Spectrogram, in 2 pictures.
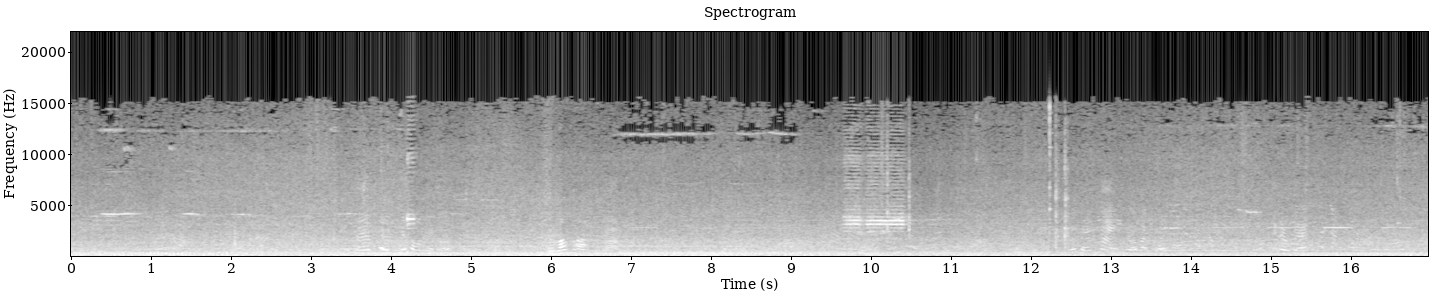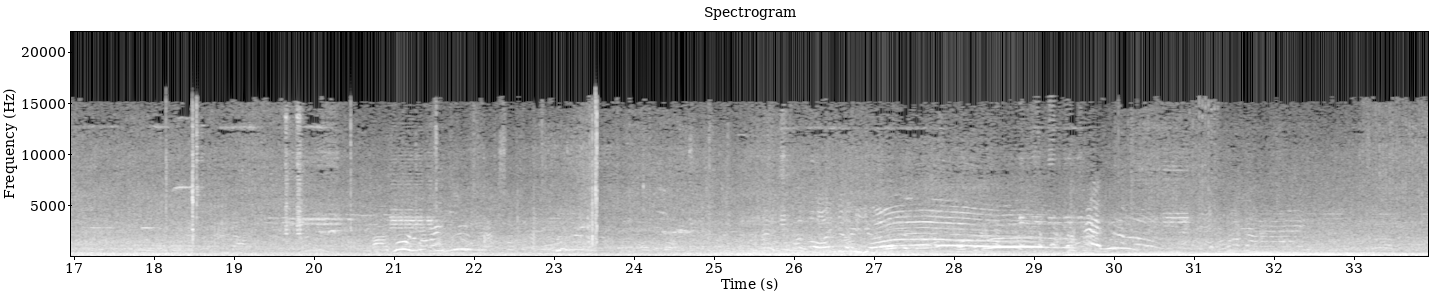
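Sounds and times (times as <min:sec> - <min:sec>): street traffic noise: 0:00.0 - 0:33.9
vehicle horn toot: 0:09.6 - 0:10.5.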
